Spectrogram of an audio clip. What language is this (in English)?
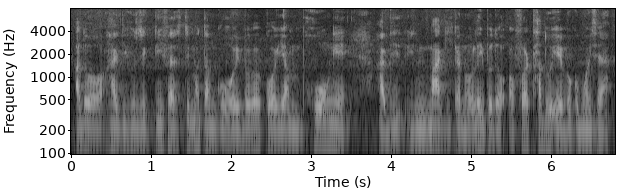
Manipuri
